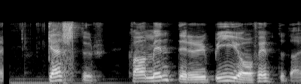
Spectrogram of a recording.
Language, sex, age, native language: Icelandic, male, 14, Icelandic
